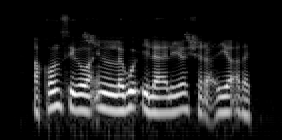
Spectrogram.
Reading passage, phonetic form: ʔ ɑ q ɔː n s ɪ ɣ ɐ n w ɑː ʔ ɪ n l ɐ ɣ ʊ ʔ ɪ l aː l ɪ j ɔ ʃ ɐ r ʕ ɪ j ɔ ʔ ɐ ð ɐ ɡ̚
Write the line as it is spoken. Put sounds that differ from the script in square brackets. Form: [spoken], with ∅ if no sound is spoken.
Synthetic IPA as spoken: ʔ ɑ q ɔː n s ɪ ɣ ɐ [∅] w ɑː ʔ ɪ n l ɐ ɣ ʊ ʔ ɪ l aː l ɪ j ɔ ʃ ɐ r ʕ ɪ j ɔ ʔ ɐ ð ɐ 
